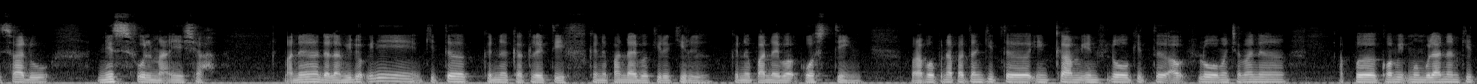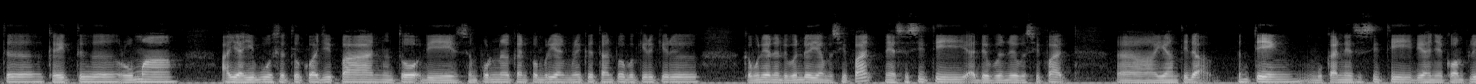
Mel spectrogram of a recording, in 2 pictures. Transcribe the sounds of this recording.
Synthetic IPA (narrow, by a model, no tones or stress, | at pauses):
sadu | nisfulma̰ʔiʃah | mʔa̰ʔnədalamhidup̚inĩkit̪əkənə̃kakulet̪ifkənə̃pandajbərkiɾəkiɾəkənə̃pandajbawʔ̚kost̪ɪŋ | bəɾapəpəndapat̪ankit̪əiŋkaminflokit̪əawt̪̚flomat͡ʃamanə̃ | apəkomik̚məmbulanankit̪əkəɾit̪ərumah | ʔa̰jaɦibusat̪ukəwad͡ʒipanunt̪ʊk̚disəmpurnə̃kanpəmbəɾianməɾekat̪ampəbərkiɾəkiɾə | kəmũdianadəbəndəjaŋbərsifat̪̚nesɛsit̪ia̰dəbəndəbərsifat̪̚ | əjaŋt̪ida̰ʔ | pənt̪ɪŋbukanːes̬ɛsit̪idiəɦaɲakɔmpli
